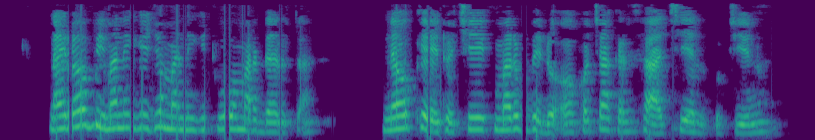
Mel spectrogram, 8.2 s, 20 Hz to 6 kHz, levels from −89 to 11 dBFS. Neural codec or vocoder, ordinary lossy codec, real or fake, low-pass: none; MP3, 32 kbps; real; 5.4 kHz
